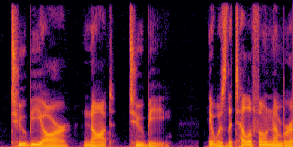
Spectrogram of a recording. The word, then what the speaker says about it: 2BR02B: were supposed to call the zero in the telephone number he pronounced not the number was 2 are not to be it was the telephone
